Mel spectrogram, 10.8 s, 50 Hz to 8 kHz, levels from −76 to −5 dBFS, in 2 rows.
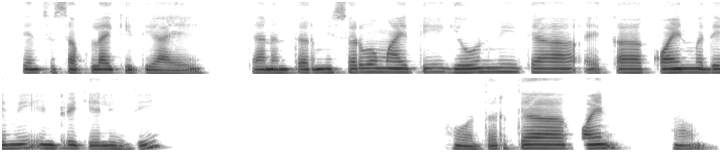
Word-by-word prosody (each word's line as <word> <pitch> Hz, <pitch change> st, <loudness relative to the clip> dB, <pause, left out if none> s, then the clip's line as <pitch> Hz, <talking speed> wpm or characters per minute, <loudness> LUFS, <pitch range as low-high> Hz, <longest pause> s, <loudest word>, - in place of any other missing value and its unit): त्यांचं 130 Hz, 0 st, -1 dB
सप्लाय 130 Hz, 0 st, +1 dB
किती 120 Hz, 0 st, -3 dB
आहे. 110 Hz, +3 st, -2 dB, 0.4 s
त्यानंतर 125 Hz, 0 st, +2 dB
मी 135 Hz, +1 st, +3 dB
सर्व 140 Hz, +3 st, -1 dB
माहिती 145 Hz, 0 st, 0 dB
घेऊन 140 Hz, +2 st, +1 dB
मी 155 Hz, -1 st, -2 dB
त्या 145 Hz, -1 st, -1 dB, 0.3 s
एका 135 Hz, +1 st, -1 dB
कॉइनमध्ये 135 Hz, 0 st, +4 dB
मी 145 Hz, +2 st, +1 dB
एंट्री 135 Hz, 0 st, +2 dB
केली 125 Hz, 0 st, -1 dB
होती. 125 Hz, -, -4 dB, 2.2 s
हो, 115 Hz, -2 st, +1 dB
तर 120 Hz, 0 st, -2 dB
त्या 145 Hz, 0 st, +4 dB, 0.3 s
कॉइन 140 Hz, +1 st, +3 dB, 0.4 s
हं. 125 Hz, -1 st, -3 dB
135 Hz, 125 wpm, -28 LUFS, 125-145 Hz, 2.2 s, कॉइनमध्ये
